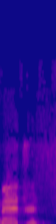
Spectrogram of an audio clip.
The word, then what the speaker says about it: Madrid: The breakthrough there was that in Madrid, is that how you say it? Is that, am I saying that right? – Madrid, right. – Madrid.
